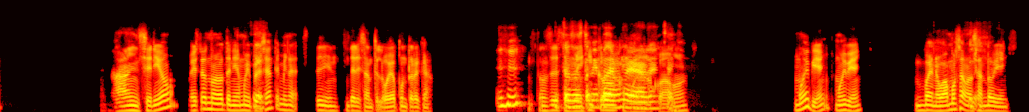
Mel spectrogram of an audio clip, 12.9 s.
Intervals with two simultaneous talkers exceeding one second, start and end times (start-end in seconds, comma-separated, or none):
6.6-8.5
